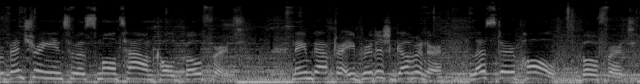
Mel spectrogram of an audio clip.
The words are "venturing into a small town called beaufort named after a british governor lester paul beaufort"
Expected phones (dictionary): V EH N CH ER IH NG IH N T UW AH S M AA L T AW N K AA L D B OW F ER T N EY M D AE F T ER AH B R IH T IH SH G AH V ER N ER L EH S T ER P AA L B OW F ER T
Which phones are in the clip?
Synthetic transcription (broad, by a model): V EH N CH ER IH NG IH N T UW AH S M AA L T AW N K AA L D B OW F ER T N EY M D AE F T ER AH B R IH T IH SH G AH V ER N ER L EH S T ER P AA L B OW F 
